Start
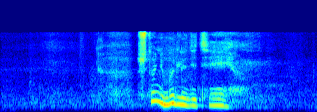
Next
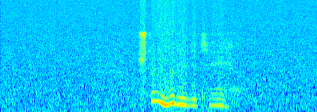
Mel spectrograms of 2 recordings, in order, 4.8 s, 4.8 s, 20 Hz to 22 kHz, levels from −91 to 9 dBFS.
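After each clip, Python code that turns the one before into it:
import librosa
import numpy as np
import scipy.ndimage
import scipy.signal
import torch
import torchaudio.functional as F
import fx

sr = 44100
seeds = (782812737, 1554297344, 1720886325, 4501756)

y = fx.quant_dither(x, sr, seeds[0], bits=6, dither='triangular')
y = np.sign(y) * np.maximum(np.abs(y) - 10.0 ** (-38.5 / 20.0), 0.0)
y = y * librosa.db_to_amplitude(2.5)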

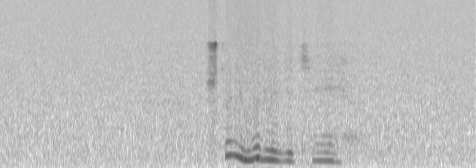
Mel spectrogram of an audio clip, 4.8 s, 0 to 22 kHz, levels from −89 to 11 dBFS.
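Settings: y = fx.low_shelf(x, sr, hz=71.0, db=-6.5)
y = y * librosa.db_to_amplitude(-4.5)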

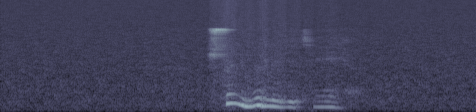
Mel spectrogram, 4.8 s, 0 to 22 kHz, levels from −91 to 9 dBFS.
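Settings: y = fx.spec_trails(x, sr, decay_s=0.4)
y = scipy.signal.sosfilt(scipy.signal.butter(2, 44.0, 'highpass', fs=sr, output='sos'), y)
y = fx.sustainer(y, sr, db_per_s=53.0)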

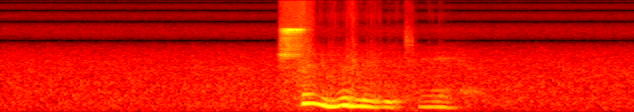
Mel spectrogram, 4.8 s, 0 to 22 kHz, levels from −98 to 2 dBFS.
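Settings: y = fx.wiener(x, sr, points=9)
y = y * librosa.db_to_amplitude(5.5)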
